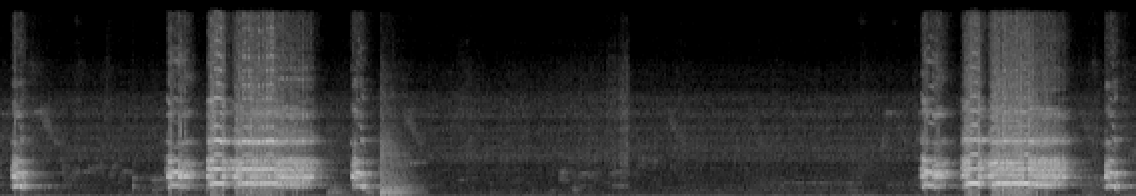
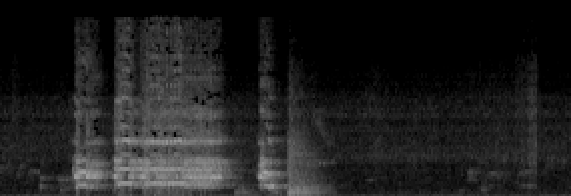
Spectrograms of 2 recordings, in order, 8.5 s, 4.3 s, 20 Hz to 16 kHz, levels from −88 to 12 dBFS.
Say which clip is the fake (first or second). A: second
